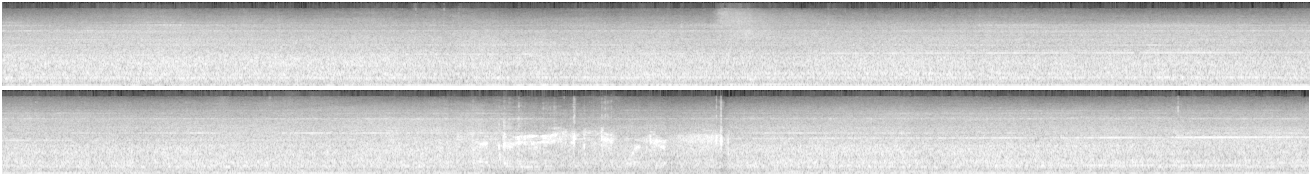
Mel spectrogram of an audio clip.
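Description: Jet airliner engines roar steadily at Sky Harbor Airport, a loud, continuous low rumble with a thin high whine, and a person talks briefly partway through.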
